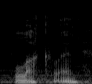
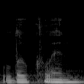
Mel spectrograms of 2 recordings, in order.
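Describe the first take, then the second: First: The first syllable sounds like luck. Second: The first syllable sounds like Luke. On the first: "I know it's Lucklin" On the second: "or you might say Luke"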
